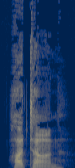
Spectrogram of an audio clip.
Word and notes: hotan: greek

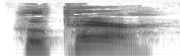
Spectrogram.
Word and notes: huper: greek

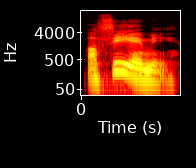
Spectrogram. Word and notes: afihmi: Greek

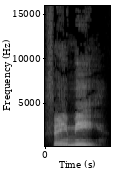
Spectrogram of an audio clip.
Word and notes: fhmi: Greek

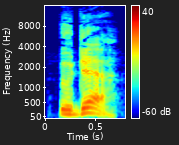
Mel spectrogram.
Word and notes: oude: greek

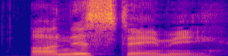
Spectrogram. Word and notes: anisth: Greek

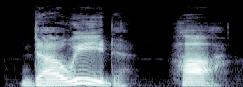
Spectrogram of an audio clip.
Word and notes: dauid: Greek

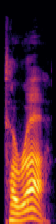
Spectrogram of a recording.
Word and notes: para: greek

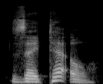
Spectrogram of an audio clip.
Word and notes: zhtew: greek

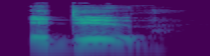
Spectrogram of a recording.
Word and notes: idou: greek

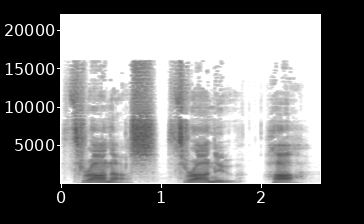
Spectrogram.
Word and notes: qronos: greek

